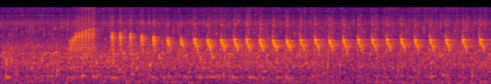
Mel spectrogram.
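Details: Training recording of a caged sooty-headed bulbul singing a long 'tembak panjang' trill. A brief rushing upward swish comes first, then a steady run of rapid, sharp, evenly spaced notes.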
